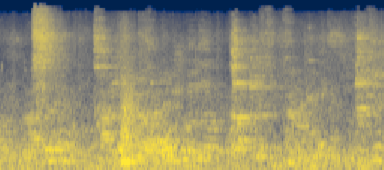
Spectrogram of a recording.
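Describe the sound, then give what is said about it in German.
Busy restaurant ambience with dishes and cutlery clinking and clattering repeatedly, bright metallic and ceramic hits over a steady murmur of indistinct voices. “Sie stehen an der Bar oder essen ihr Menü in einem Restaurant, eingetaucht in ein Gewirr von Stimmen und Geräuschen. Sprechen, husten, Geschirr klappern, Besteck scheppern.”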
